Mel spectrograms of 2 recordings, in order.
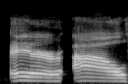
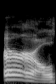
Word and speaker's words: Errol: Hey, he said air is Smith. I don't know how you say it, gang. I cannot. Y'all from the country, boy. It's Earl, son. It's Earl. Like Earl. Just just Earl.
